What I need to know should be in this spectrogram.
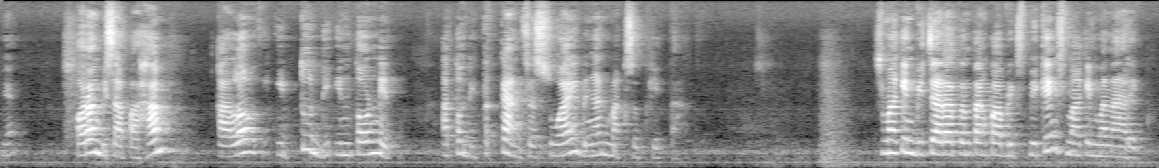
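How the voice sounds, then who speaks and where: A woman's voice: on the high side, a little slow, pauses often, slight background noise. A woman giving a casual video lesson on public speaking, chatty and demonstrative, with many fillers. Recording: echoey room with faint ambience.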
